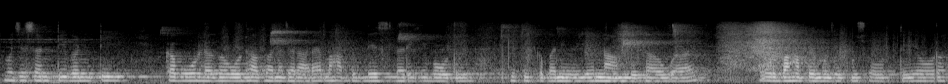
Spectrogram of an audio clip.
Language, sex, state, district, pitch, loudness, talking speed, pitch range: Hindi, female, Chandigarh, Chandigarh, 165 Hz, -19 LUFS, 200 wpm, 160-170 Hz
